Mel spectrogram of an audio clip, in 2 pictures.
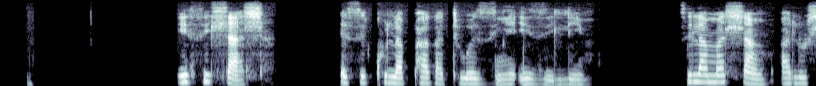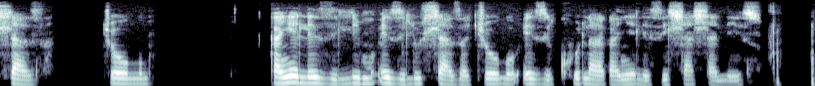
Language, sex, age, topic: North Ndebele, female, 25-35, health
